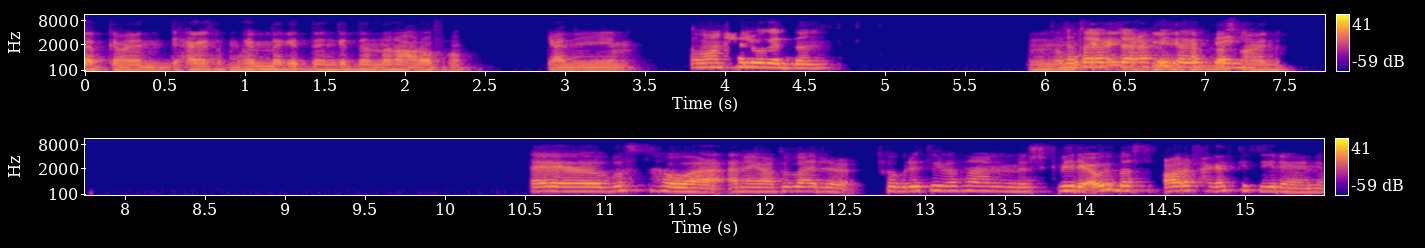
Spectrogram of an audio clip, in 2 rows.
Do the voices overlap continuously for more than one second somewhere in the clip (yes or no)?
yes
